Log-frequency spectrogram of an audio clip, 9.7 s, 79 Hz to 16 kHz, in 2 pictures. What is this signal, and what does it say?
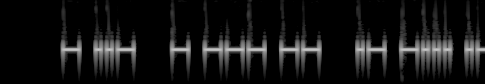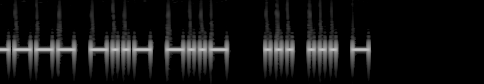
Morse code, heard as a keyed tone, about 22 wpm, 700 Hz. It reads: TU TOM AB1XX SST
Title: K1USN SST QSO Practice - 22wpm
